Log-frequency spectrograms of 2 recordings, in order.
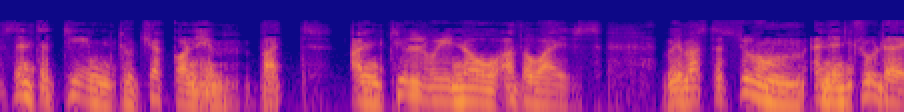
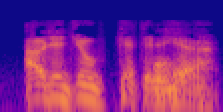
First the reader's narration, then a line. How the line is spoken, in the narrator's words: Garak snarled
